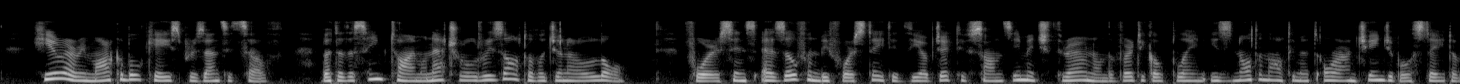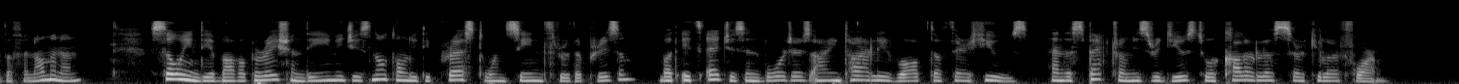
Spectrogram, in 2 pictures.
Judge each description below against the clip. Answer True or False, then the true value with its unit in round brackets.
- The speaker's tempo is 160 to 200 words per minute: True (165 wpm)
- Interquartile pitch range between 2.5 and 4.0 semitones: True (2.8 semitones)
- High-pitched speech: False (175 Hz)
